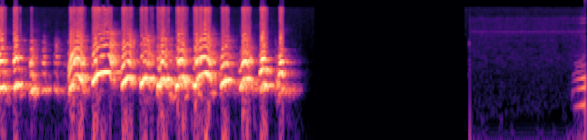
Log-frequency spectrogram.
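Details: Hyena cackling in a fast run of short, stuttering laugh-like notes for about three seconds, then silence and the onset of another call.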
